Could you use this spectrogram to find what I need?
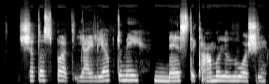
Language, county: Lithuanian, Tauragė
